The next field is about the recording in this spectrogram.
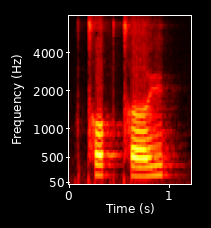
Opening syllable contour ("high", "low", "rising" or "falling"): rising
